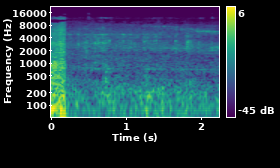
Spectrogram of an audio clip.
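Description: Loud noisy rumble that cuts off suddenly just after the start, followed by a quieter, steady low rumble of city street traffic.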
